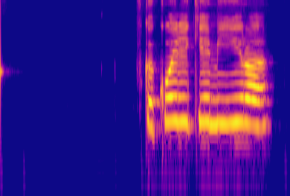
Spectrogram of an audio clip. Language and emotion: Russian, sad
